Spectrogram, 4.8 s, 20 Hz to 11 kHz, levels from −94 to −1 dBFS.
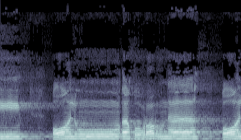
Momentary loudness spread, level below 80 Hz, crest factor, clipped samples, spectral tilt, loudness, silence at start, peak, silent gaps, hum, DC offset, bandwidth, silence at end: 12 LU; -68 dBFS; 14 dB; under 0.1%; -7.5 dB/octave; -19 LUFS; 0 s; -4 dBFS; none; none; under 0.1%; 7 kHz; 0 s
